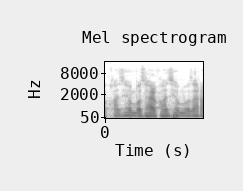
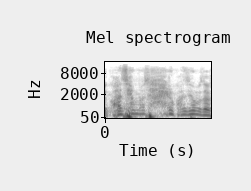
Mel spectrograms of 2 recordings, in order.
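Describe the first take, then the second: First: Soft, hushed 관세음보살 of thanks; relieved murmur. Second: High-pitched cry of 관세음보살 flung at the sky; mock shouting. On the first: Wife thanking Buddha after husband survives, soft and relieved. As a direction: breathe it out in relief, much softer. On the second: Wife on the roof screaming the prayer at the sky, high and wild. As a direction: holler it out with clothes torn open. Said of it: "소리를 막 질러요". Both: A narrator's reading.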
